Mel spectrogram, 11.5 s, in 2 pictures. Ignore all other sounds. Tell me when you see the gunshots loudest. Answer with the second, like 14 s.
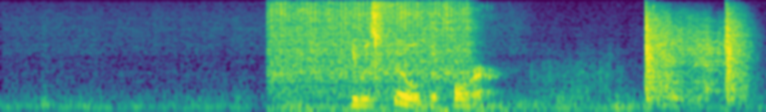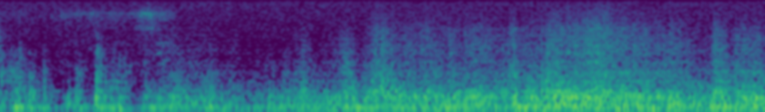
5 s.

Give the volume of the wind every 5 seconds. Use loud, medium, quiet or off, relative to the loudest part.
medium, medium, loud.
